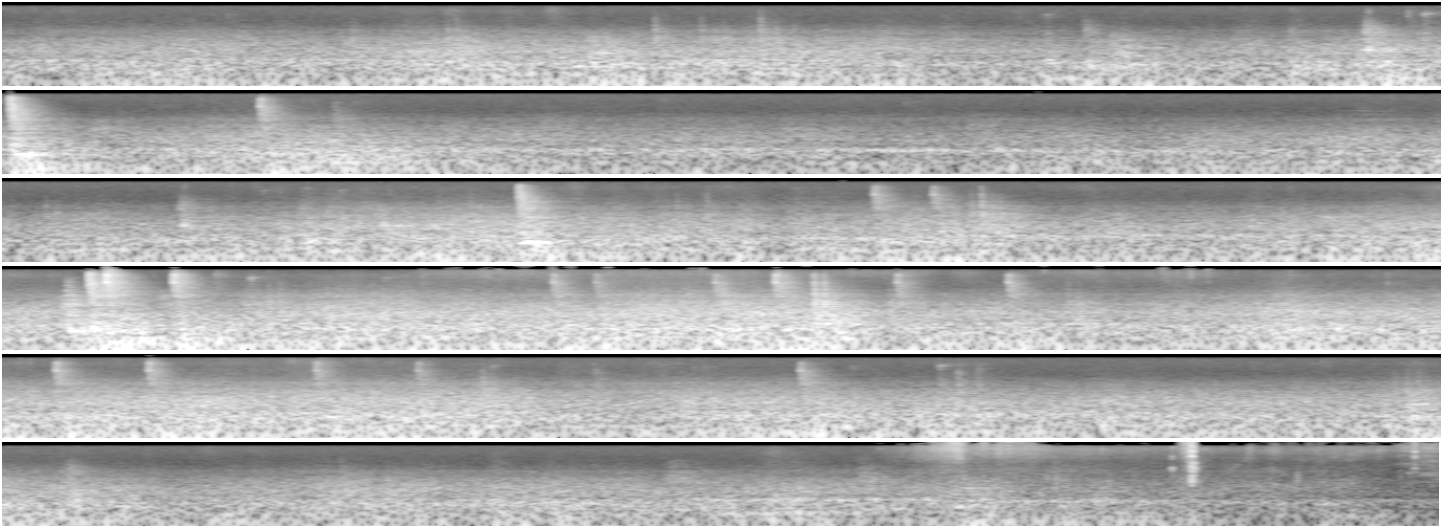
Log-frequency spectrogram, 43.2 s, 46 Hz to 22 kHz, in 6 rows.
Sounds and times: horrible cold wind 0:00.0 - 0:43.1

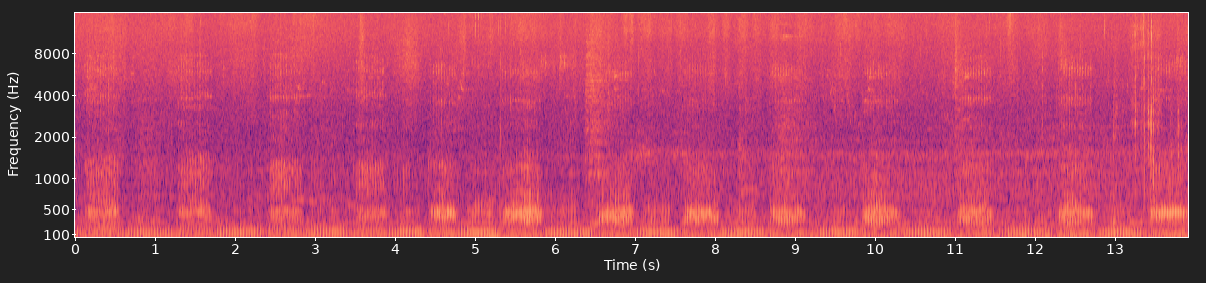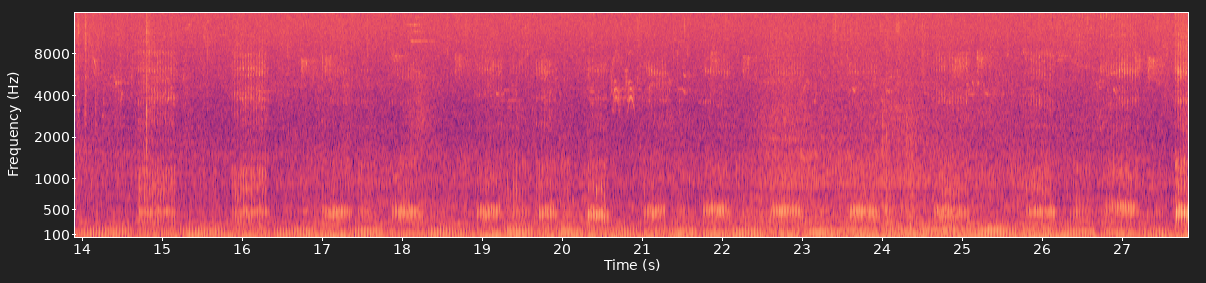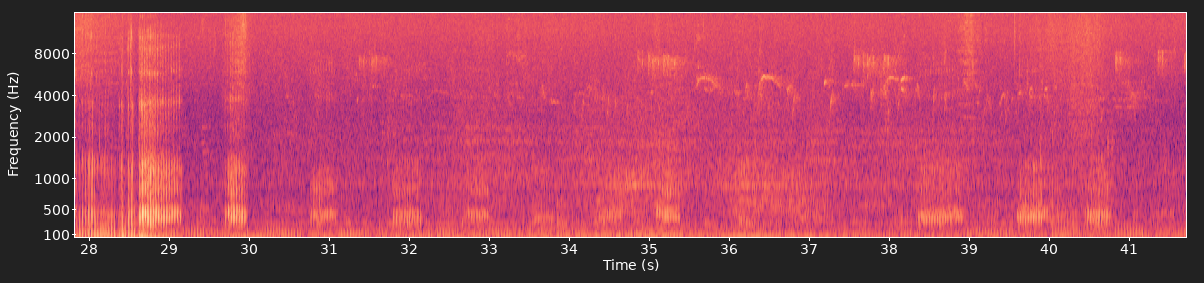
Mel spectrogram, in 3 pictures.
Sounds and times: birds 0:00.0 - 0:41.7
neighbours cleaning their terrasse 0:00.0 - 0:41.7
tomcat purring 0:00.0 - 0:41.7
car passing by 0:21.4 - 0:28.0
car passing by 0:32.2 - 0:39.3

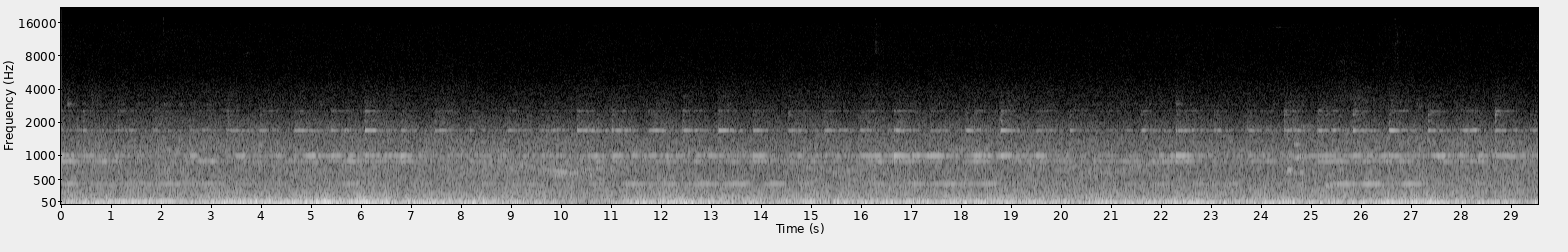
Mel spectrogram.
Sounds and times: Distant city 0:00.0 - 0:29.5
bells 0:00.0 - 0:29.5
sirens 0:00.0 - 0:29.5

